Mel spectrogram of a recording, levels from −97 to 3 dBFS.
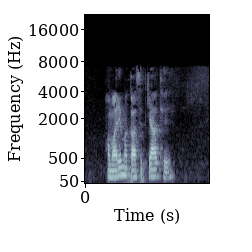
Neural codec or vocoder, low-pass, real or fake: none; 7.2 kHz; real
